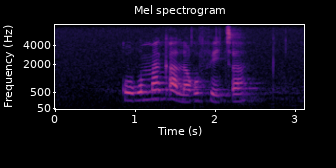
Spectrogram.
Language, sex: Northern Sotho, female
